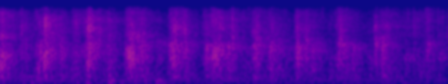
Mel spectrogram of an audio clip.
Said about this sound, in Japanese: Would you mind standing up? Just welcome him with a round of applause.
